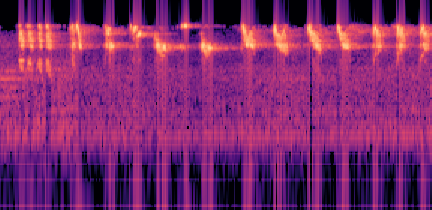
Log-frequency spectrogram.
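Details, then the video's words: Javan bush lark giving a quick chirping phrase, then evenly spaced, slurred high notes roughly every quarter second. The song is used to get other larks singing. "Suara burung branjangan/branjangan langsung bunyi denger suara ini"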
